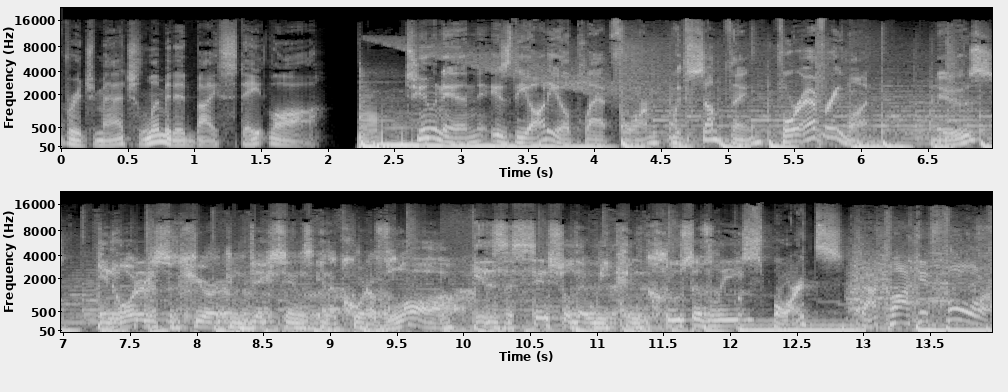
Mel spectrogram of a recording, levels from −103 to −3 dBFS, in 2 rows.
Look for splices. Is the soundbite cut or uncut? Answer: cut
